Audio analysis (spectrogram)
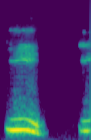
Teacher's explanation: ठीक है, फिर उसके बाद अब आप जब आई पढ़ते हैं, सॉरी ई बोलते हैं, ई बोलने पर आप क्योंकि या का करीब करीब मखरज लेते हैं तो आपकी जबान, ये जो रेड कलर की लाइन आ रही है इस लाइन तक उठ जाती है। ई आपको महसूस होगा कि आपकी जबान का ये दरमियान का हिस्सा काफी ऊपर उठा है। ई बोलते हुए, आ बोलते हुए और ई बोलते में आपको महसूस होगा कि यहाँ पर आपको कुछ प्रेशर महसूस हो रहा है अपनी जबान के इस एरिया में।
